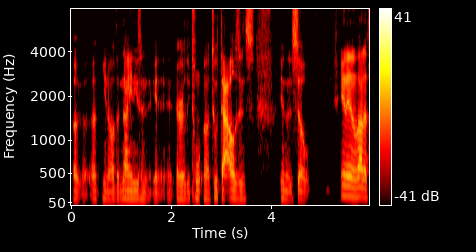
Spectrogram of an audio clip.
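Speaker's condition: Stutter, severe; stutter since childhood, improved with practice; self-described real bad stutter, embraces it; host did not notice it until mentioned; repeated sounds

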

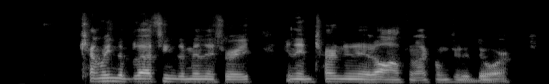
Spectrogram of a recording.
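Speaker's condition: Cerebral palsy; cerebral palsy since birth

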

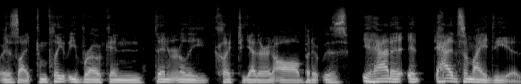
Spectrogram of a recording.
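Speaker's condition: Cleft lip and palate; bandaged

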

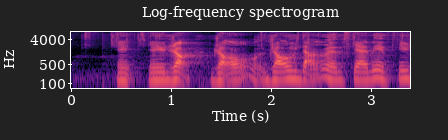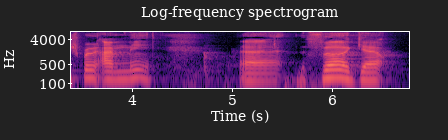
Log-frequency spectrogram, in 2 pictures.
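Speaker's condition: Cerebral palsy with stuttering; movement affected; scripted stuttering jokes, once rejected at audition for stuttering too much, later unnoticed

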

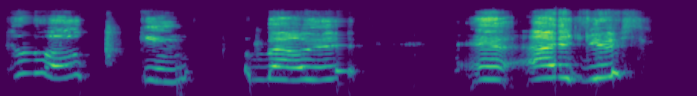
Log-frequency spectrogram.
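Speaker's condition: Cerebral palsy; cerebral palsy since childhood

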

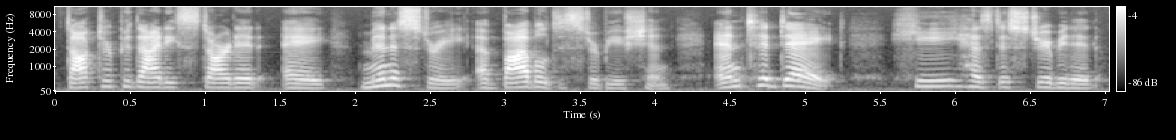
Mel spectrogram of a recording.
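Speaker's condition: No condition

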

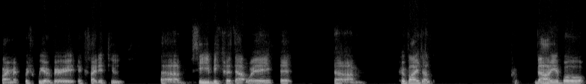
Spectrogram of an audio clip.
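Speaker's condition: Severe hearing loss; congenital severe hearing loss, unable to speak first few years of life, extensive speech therapy

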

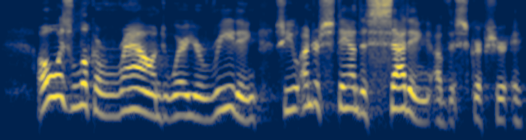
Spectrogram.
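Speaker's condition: No condition

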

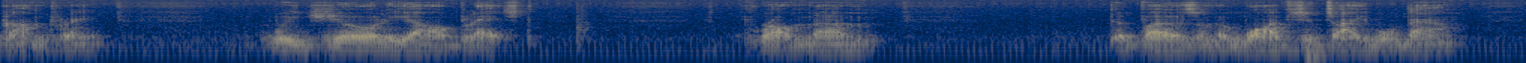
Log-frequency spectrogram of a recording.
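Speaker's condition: Total laryngectomy; on opioids

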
